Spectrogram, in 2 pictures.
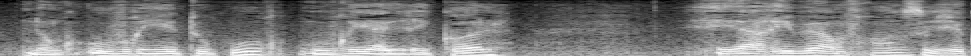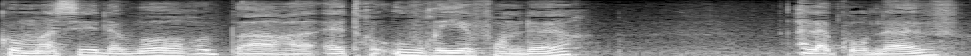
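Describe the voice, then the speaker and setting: A man in his seventies, a native Soninke speaker originally from West Africa, answering as the guest of a TV interview in a measured, earnest way. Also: fairly low pitch, darkish tone, slight background noise. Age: 70s. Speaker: association president, guest.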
